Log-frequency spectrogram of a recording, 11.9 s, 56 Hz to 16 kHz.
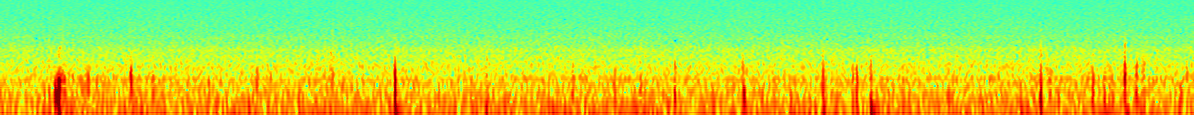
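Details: Gurgling abdomen about 9 hours after eating 30 prunes, recorded with a desktop microphone, feeling very bubbly and bloated: quiet steady hum with scattered short pops and gurgles, i.e. frequent active borborygmi.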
